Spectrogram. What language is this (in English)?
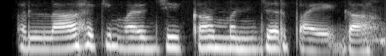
Hindi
